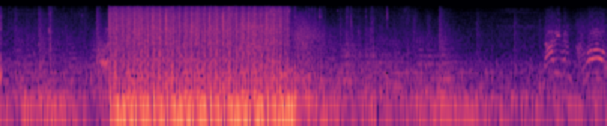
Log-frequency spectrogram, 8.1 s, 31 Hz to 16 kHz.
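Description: Sustained loud burst of automatic gunfire in the video game XCOM 2, about two and a half seconds of dense rapid shots, then quieter battle noise with scattered sounds and a brief warbling effect near the end.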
